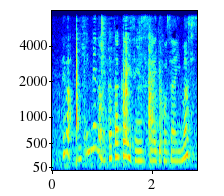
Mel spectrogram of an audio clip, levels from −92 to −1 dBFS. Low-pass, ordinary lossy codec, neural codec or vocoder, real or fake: 7.2 kHz; none; none; real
